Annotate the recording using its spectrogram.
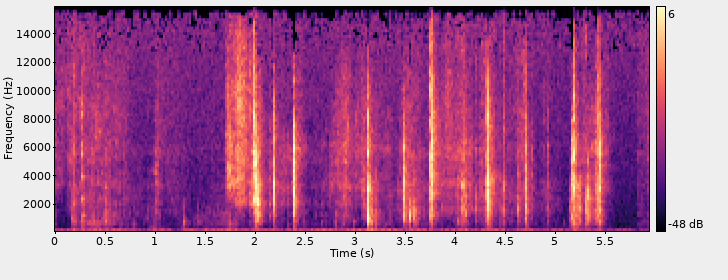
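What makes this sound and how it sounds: Long acrylic nails tap and rub the pages of an open glossy paper magazine catalog, with some page turning. Sharp, bright clicks and papery swishes come at an irregular pace over a low, soft rumble.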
